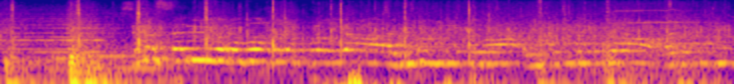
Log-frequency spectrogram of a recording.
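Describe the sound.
Scattered, uneven clapping from an audience for a team of athletes who performed extreme jumps, sharp claps landing irregularly rather than in a dense roar, over a steady murmur of voices and a sustained tonal hum.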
